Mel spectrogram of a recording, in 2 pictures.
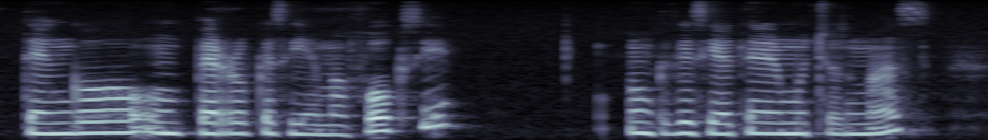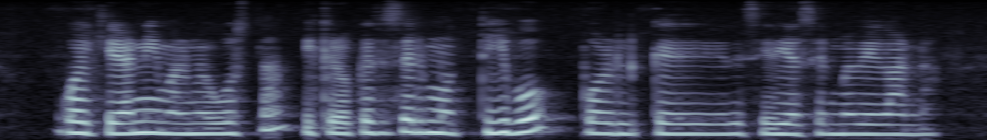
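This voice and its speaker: Hers is a normal speaking voice, fairly high for a woman, set at a moderate pace with ordinary pitch variation. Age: 20s. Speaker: student. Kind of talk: self-introduction.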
